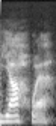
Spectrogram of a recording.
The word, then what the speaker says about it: Yahweh: KVK or YHWH became Yahweh, which though pronouncable mimic the sound of a breath with the first syllable done on an inhalation, sounding like Yah and the exhalation sounding like way.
